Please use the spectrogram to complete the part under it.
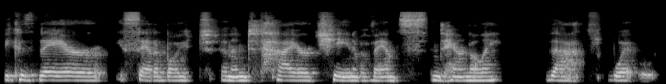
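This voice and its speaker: A woman with an Irish accent, a podcast guest talking in an earnest, halting way with frequent restarts. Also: fairly low pitch, flat delivery. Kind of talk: reflective interview talk. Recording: roomy echo.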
